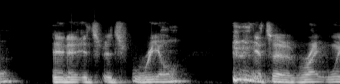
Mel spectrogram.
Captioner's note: cough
